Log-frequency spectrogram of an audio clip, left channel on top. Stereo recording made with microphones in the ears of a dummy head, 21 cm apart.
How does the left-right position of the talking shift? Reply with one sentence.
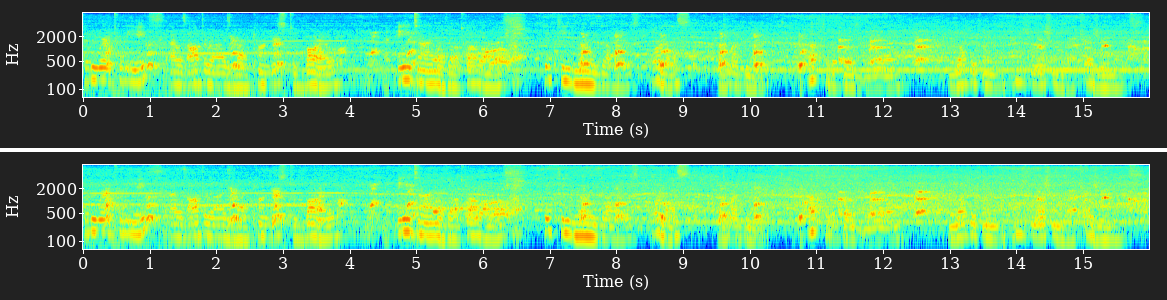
You can hear the talking travel towards the right.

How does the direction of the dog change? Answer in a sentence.
You can hear the dog go left and come back.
